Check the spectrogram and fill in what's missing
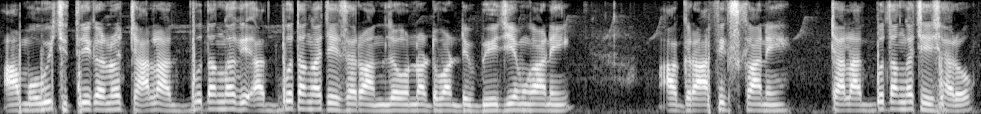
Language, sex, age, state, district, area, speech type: Telugu, male, 18-30, Telangana, Hyderabad, urban, spontaneous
